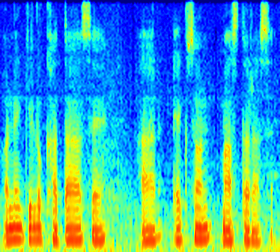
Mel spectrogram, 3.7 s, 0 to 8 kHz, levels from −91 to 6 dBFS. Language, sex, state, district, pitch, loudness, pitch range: Bengali, male, Tripura, West Tripura, 95 Hz, -15 LUFS, 90-100 Hz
